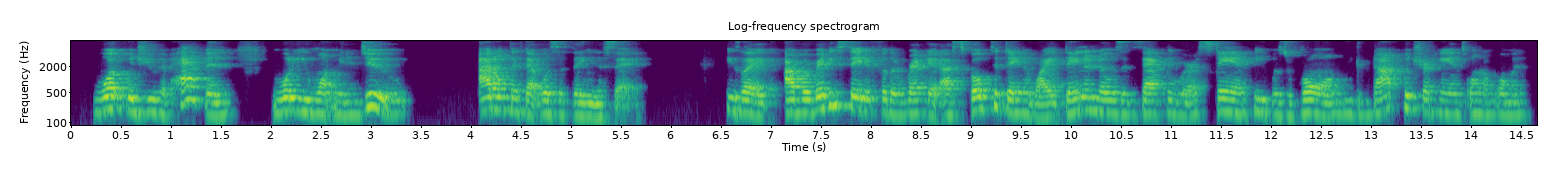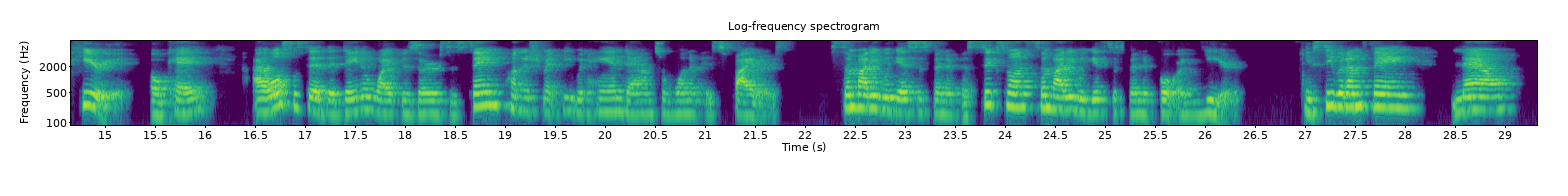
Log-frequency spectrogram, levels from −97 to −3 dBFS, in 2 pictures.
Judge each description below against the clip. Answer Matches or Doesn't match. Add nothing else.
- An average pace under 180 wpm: Doesn't match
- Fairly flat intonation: Doesn't match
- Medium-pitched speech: Matches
